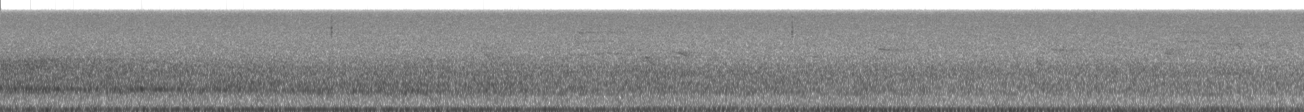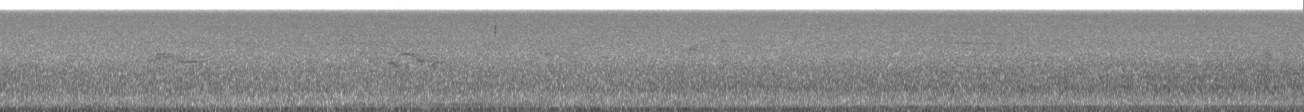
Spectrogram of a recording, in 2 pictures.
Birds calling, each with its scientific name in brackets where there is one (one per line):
American Robin (Turdus migratorius)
